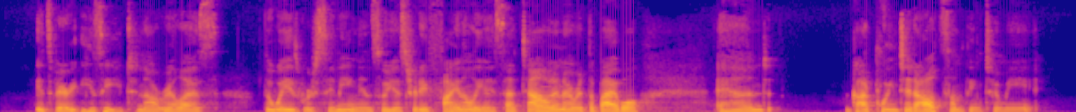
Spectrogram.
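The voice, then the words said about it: Voice affected by a cold. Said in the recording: “got a cold in the midst of it. And that's why my voice sounds like this. I'm at the end of it.”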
